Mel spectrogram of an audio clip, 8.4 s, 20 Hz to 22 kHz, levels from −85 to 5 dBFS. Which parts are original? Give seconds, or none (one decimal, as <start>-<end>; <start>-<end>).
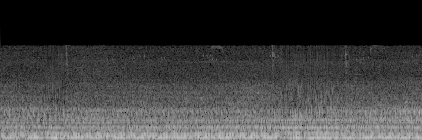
0.0-0.8; 1.3-5.6; 6.8-8.4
